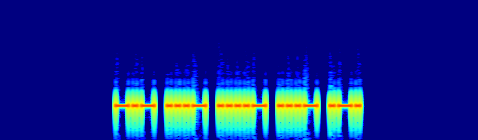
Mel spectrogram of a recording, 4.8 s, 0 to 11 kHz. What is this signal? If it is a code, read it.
Morse code, heard as a keyed tone, about 28 wpm, 700 Hz. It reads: KV4VR
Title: USA Call Signs - 5 Characters - 2x Character Spacing - 28wpm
